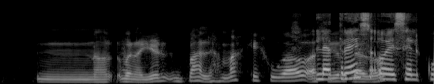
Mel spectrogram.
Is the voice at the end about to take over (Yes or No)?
Yes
